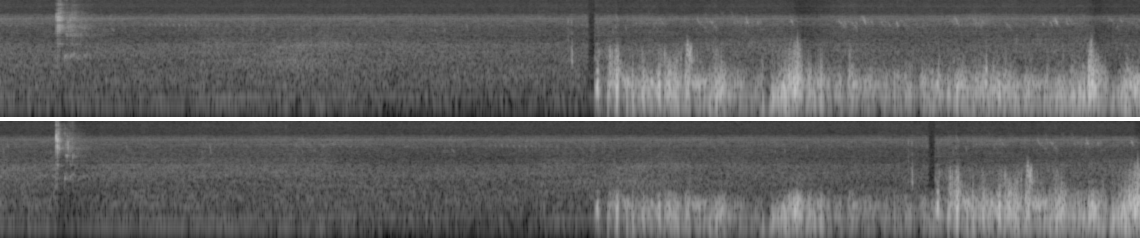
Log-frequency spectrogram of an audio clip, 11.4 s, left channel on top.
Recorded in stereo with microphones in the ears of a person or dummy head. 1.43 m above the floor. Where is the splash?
50° right (ahead or behind), 2 m.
